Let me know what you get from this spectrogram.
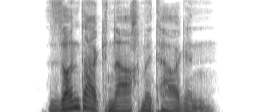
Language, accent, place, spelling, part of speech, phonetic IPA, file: German, Germany, Berlin, Sonntagnachmittagen, noun, [ˈzɔntaːkˌnaːxmɪtaːɡn̩], De-Sonntagnachmittagen.ogg
- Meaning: dative plural of Sonntagnachmittag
